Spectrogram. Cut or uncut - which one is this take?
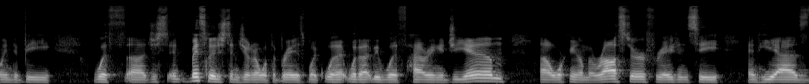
uncut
